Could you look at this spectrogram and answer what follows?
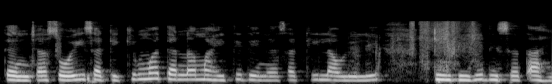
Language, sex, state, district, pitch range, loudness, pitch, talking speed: Marathi, female, Maharashtra, Pune, 195-220 Hz, -17 LUFS, 205 Hz, 120 wpm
